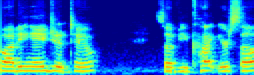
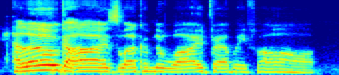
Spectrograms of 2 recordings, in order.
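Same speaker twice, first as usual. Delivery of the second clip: raspy, hoarse low voice, louder; 3 semitones lower, 6 dB louder than usual. Greeting viewers as they arrive, raspy low voice. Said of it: "that's how my voice is right now".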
